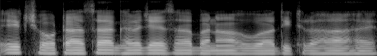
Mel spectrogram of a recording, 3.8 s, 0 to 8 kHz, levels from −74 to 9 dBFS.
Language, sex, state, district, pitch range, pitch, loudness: Hindi, male, Jharkhand, Ranchi, 105-110 Hz, 105 Hz, -19 LUFS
